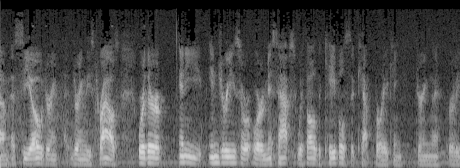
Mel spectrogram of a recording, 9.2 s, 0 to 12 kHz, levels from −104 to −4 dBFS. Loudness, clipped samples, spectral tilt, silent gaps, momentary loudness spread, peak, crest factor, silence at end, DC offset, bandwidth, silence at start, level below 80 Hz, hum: -29 LUFS; under 0.1%; -7.5 dB/octave; none; 14 LU; -10 dBFS; 18 dB; 0 s; under 0.1%; 9.6 kHz; 0 s; -58 dBFS; none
